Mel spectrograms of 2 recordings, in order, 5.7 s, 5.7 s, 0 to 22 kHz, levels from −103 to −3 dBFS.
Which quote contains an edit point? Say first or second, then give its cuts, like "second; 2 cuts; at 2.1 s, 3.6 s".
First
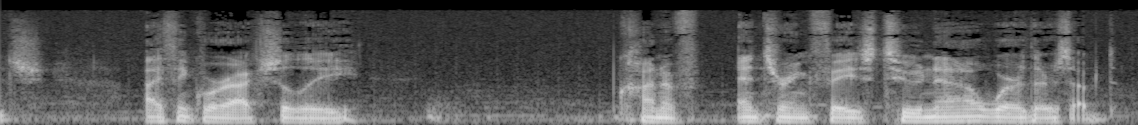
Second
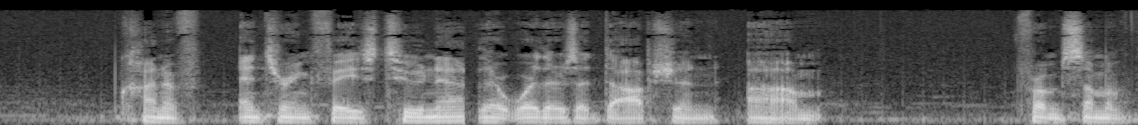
second; 2 cuts; at 2.3 s, 3.6 s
